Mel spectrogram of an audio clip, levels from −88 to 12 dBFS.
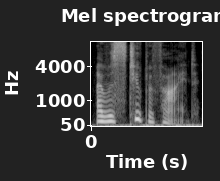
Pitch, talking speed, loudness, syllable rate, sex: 195 Hz, 160 wpm, -16 LUFS, 5.1 syllables/s, female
